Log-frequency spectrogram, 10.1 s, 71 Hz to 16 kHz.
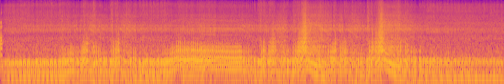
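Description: Yamaha R1 sportbike's crossplane inline-four engine idling, with several throttle blips that rise and fall in pitch, the longest held for about a second a little before the middle. Heard in a garage, as a rev sound check.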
